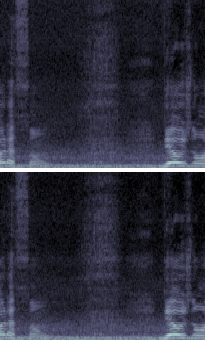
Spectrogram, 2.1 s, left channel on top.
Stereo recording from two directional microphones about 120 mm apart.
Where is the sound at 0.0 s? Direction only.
25° left (ahead or behind).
